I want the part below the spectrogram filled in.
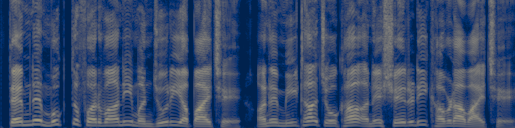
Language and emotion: Gujarati, neutral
